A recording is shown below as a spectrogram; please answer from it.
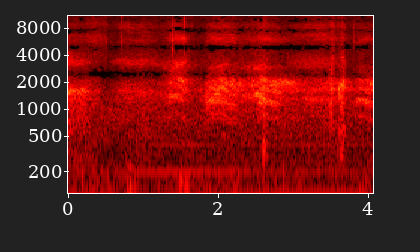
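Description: Crows cawing.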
